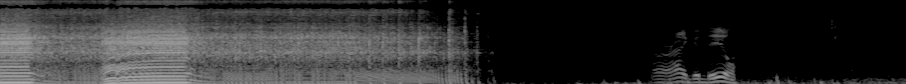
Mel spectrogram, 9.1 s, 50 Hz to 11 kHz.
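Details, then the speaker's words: Craftsman 27cc curved-shaft string trimmer 316.711170 after repair with new recoil assembly, fuel filter and fuel line, on fresh fuel: small two-stroke buzzes cleanly through throttle blips, then shuts off; revs freely, fully functioning. "right guys well that does it for this one we got a fully functioning trimmer"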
